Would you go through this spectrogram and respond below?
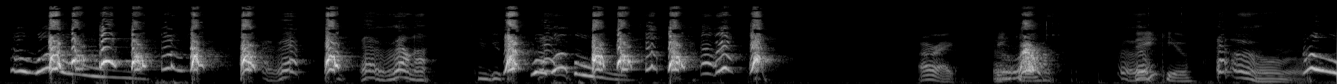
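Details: A Chihuahua named Rocco gives rapid, high yapping barks, whining and warbling, howl-like vocal sounds while his owner coaxes him to "say I love you."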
